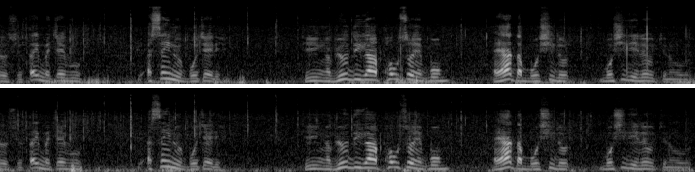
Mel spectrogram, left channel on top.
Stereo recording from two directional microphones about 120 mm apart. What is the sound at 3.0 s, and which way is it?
Speech, 5° left (ahead or behind).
